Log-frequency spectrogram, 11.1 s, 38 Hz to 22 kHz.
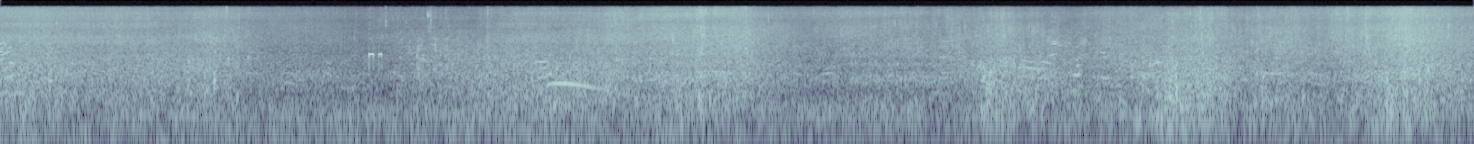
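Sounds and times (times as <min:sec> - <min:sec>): surf washing on shore: 0:00.0 - 0:11.0
faint voices: 0:01.8 - 0:10.0.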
